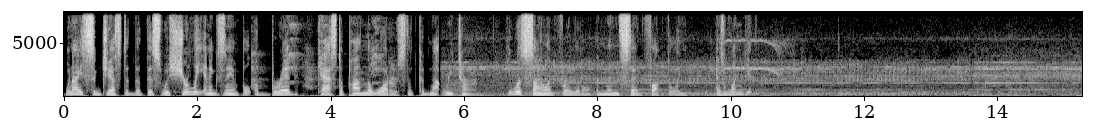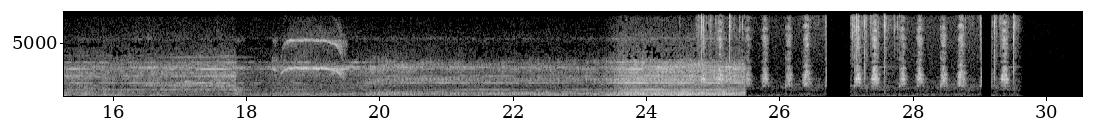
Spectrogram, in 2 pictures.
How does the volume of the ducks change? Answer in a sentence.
The volume of the ducks goes up, then down.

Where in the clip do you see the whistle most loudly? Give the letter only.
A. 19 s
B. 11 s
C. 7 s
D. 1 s
A.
